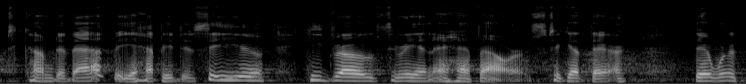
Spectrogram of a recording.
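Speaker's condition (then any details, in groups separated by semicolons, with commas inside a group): Spasmodic dysphonia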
